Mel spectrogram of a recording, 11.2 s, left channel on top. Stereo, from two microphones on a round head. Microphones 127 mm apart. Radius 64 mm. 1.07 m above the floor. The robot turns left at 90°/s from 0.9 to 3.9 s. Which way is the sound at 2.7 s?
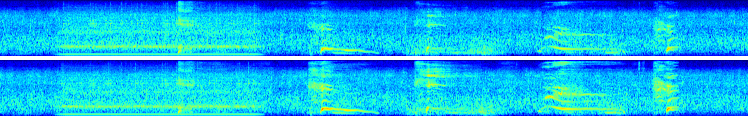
20° left (ahead or behind).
